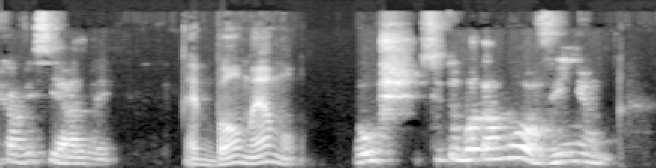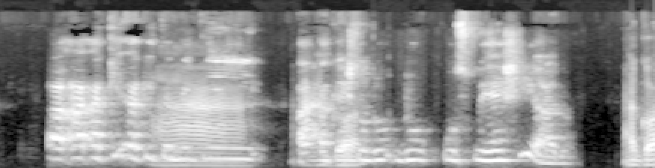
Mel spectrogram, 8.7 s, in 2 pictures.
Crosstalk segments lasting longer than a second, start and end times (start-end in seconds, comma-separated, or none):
5.4-6.8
